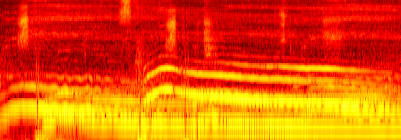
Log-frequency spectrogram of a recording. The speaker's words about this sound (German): Doch ein dumpfes Stöhnen, das ihm durch Mark und Bein ging, fesselte ihn an seinen Stuhl.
